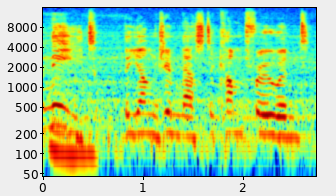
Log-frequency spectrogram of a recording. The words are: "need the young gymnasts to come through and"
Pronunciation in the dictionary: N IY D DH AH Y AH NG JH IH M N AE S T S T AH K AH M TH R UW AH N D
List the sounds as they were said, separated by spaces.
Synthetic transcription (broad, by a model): N IY D DH AH Y AH NG JH IH M N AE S S T AH K AH M TH R UW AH N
